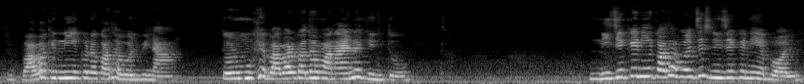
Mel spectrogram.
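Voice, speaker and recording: A woman's voice: high voice, expressive, fairly quick, pauses often, darkish tone. A young woman in a heated domestic argument, scolding in an agitated, repetitive way. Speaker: wife in a family prank video. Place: indoor room at home. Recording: echoey room, faint background noise.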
